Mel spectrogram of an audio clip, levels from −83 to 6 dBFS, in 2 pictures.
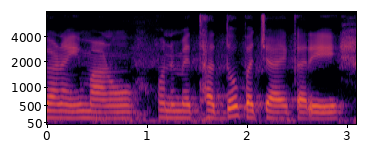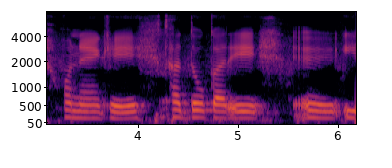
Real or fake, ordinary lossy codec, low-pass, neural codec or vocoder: real; none; 7.2 kHz; none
